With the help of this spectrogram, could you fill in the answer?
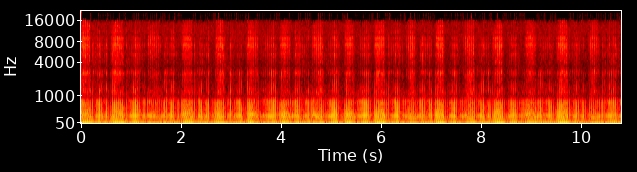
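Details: A sleeping house cat snores, meant for soothing listening cats: a continuous deep purring drone, pulsing gently about every half second, with a light airy rasp on each breath and no other sounds.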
